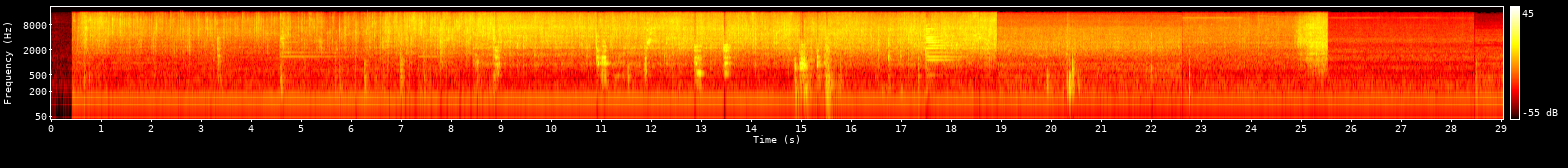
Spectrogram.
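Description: Onions, mushrooms and sausages sizzling as they fry in a steel pan, stirred with a wooden spatula that clicks against the pan now and then. The sizzle drops away about two-thirds of the way through, flares briefly once more, then settles to a quieter hiss.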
